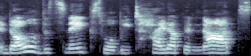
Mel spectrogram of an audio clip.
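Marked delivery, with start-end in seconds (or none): none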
